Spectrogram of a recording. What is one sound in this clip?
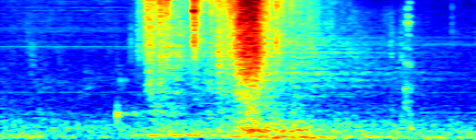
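A metal folding gate slides shut with a rattling clatter.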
